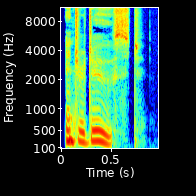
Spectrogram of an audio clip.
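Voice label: "introduced", US English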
